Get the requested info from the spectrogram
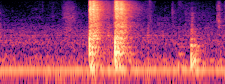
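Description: Two quick swishes of paper being slid and handled on the desk, a quarter second apart, about a second in, with a smaller one near the end, over a faint steady hum.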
